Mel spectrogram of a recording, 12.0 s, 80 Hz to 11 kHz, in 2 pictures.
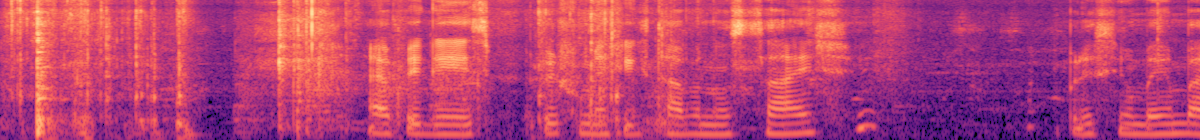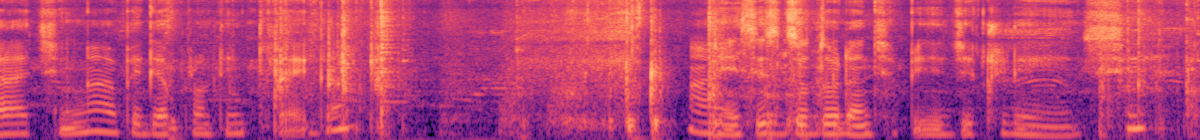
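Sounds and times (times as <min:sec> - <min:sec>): plastic bottles knocking together: 0:00.0 - 0:03.6, 0:06.8 - 0:10.3, 0:11.4 - 0:12.0.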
